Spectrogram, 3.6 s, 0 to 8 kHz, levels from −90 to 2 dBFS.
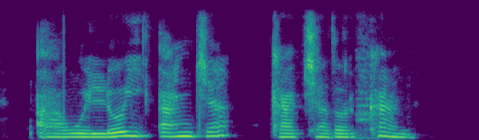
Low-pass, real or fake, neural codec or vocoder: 7.2 kHz; fake; vocoder, 44.1 kHz, 128 mel bands, Pupu-Vocoder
